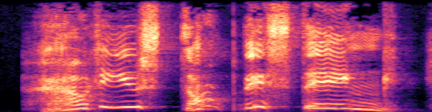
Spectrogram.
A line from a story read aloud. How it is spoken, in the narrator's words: shouted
